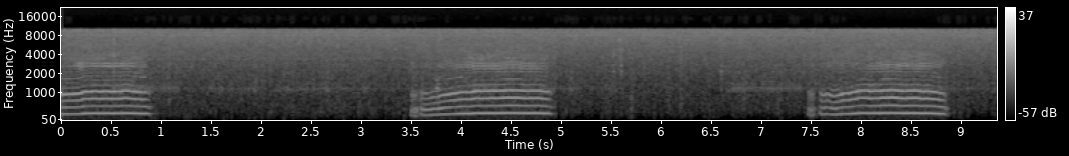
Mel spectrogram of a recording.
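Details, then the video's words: Pet cat asleep and snoring: three voiced, droning breaths, each held about a second, steady in pitch with rich overtones, separated by quiet pauses of two to three seconds. "猫のいびき...(Cat's snore)"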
